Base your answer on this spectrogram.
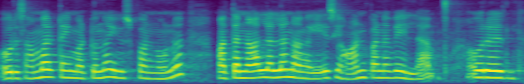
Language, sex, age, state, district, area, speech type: Tamil, female, 18-30, Tamil Nadu, Tiruppur, urban, spontaneous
